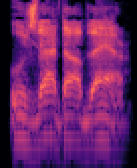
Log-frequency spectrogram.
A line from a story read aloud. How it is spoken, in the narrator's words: Hunter suddenly boomed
